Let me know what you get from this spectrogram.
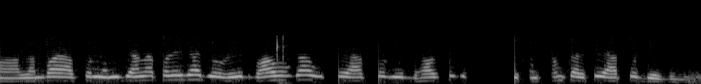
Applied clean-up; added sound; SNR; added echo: neural mask model RNNoise.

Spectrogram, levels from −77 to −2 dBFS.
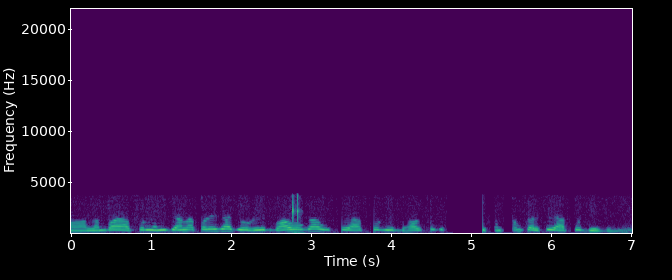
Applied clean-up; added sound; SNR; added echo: none; Finger snapping; 11 dB; none.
